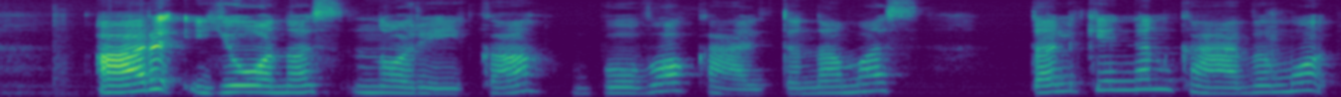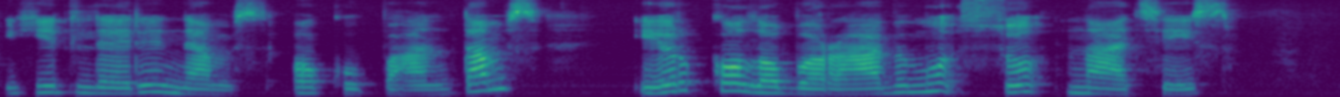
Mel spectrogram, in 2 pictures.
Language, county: Lithuanian, Šiauliai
